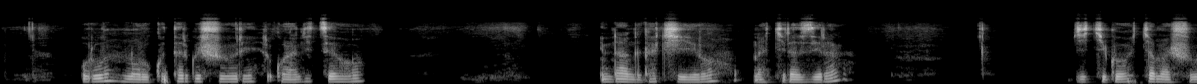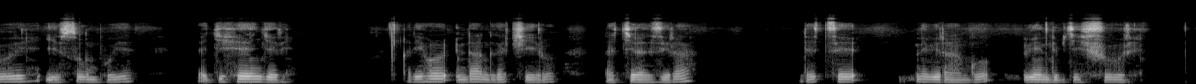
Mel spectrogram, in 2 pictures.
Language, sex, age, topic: Kinyarwanda, male, 25-35, education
